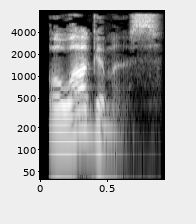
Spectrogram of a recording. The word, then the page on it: oogamous: British English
